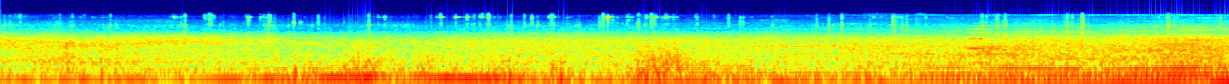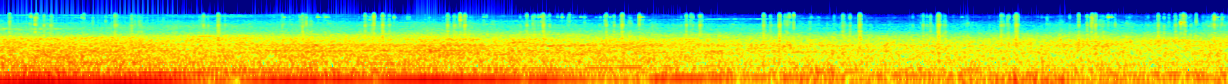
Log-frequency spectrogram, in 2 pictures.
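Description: Light clicking and jangling of gear carried by a person walking, over a steady low rumble of street traffic that swells about halfway through.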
